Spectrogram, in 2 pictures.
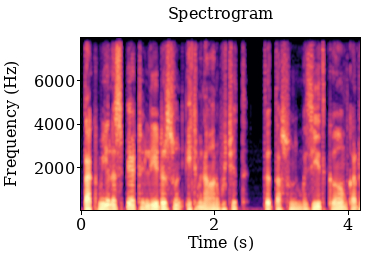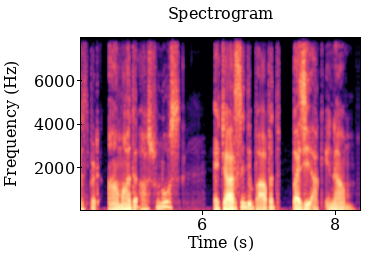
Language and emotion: Kashmiri, happy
